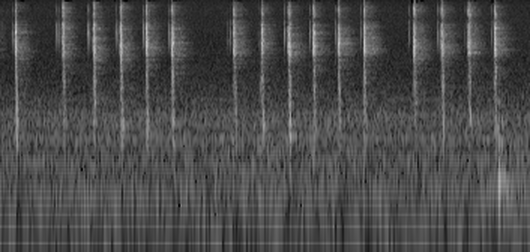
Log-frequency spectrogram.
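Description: Rapid, irregular clicking while the laptop running the mixer software is operated, about four sharp clicks a second.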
